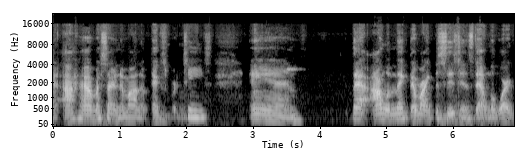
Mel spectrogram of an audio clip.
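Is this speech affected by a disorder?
Yes: cerebral palsy.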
